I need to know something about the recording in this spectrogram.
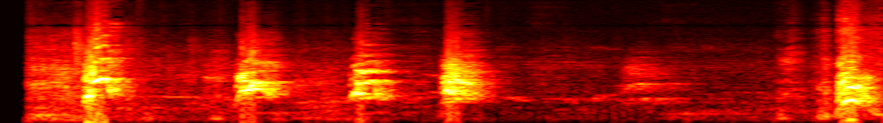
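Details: Pet dogs barking: five loud, sharp, separate barks at irregular intervals of roughly half a second to a second. Softer short yips fill the gaps, and a final strong bark closes the sequence.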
